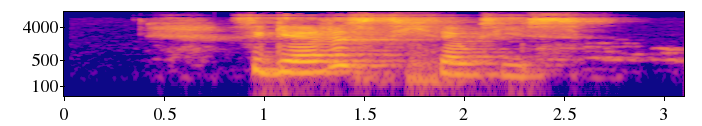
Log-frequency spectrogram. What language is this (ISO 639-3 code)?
kab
